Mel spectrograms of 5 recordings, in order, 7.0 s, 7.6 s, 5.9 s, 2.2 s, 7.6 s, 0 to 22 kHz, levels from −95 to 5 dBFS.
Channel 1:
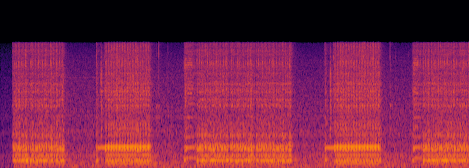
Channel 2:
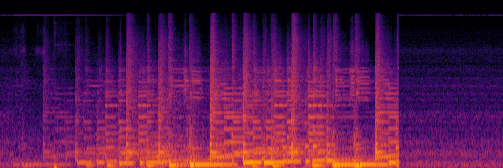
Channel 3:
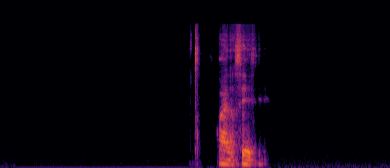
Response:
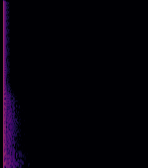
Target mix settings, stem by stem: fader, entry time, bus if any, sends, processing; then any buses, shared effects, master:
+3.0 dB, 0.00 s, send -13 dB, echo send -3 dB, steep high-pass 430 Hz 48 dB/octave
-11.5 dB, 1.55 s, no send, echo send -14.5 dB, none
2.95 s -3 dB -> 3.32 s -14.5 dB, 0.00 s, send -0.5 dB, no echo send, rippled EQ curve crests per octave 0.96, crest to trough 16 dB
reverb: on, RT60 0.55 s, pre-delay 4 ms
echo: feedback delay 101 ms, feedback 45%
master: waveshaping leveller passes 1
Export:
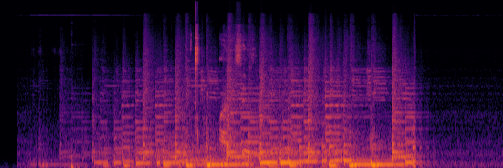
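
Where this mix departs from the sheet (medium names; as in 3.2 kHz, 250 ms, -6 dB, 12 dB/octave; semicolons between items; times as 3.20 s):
stem 1: muted; stem 2: entry 1.55 s -> 0.25 s; stem 3: missing rippled EQ curve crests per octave 0.96, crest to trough 16 dB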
